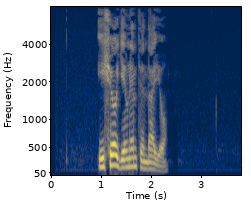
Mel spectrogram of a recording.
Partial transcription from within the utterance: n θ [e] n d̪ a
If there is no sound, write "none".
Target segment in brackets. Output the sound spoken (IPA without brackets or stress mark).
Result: e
